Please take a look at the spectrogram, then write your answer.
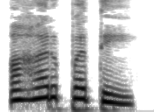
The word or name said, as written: ಅಹರ್ಪತಿ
